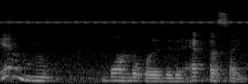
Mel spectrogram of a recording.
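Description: A woman's voice speaking a few short words, over a steady high-pitched tone.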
